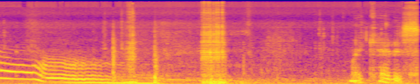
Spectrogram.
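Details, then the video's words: Sleeping large male trucker cat lets out a sliding moan that drops steadily in pitch over about a second, followed by rustling and soft knocking noises. "growling snoring talking in his sleep"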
